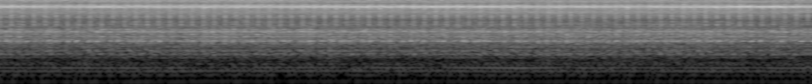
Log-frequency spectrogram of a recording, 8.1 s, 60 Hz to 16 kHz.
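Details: Toyota 2E engine (Corolla EE90) at steady idle with fast, fairly even light tapping about two per second; ticking knock, valvetrain or connecting rod suspected, source unclear.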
